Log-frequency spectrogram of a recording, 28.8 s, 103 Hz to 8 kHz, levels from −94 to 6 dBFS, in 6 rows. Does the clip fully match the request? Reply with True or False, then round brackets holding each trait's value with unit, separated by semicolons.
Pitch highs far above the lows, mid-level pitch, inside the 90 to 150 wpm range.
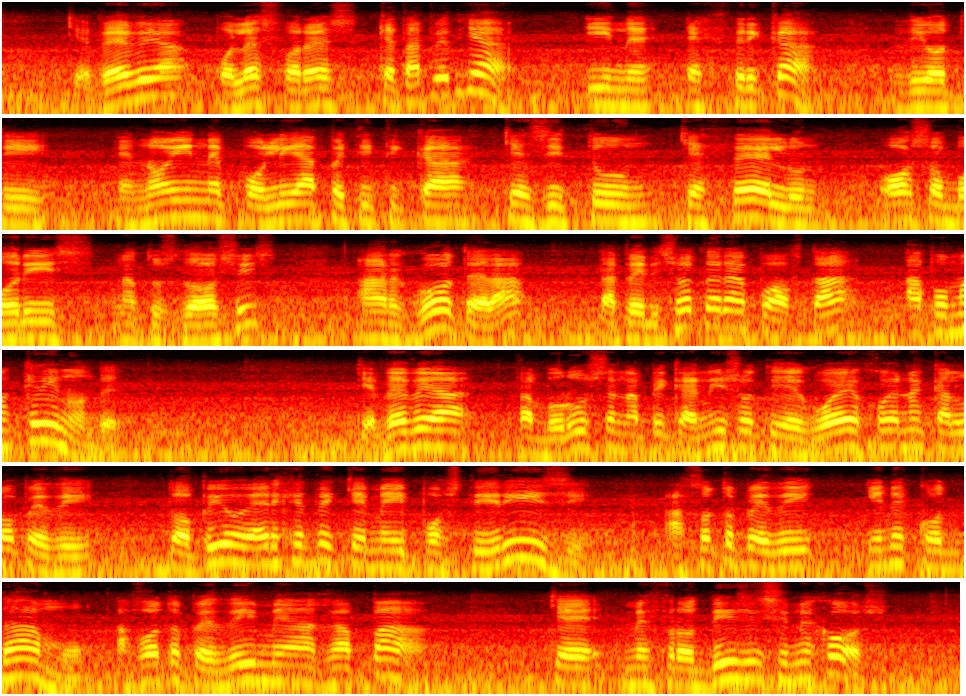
False (4.6 semitones; 145 Hz; 130 wpm)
